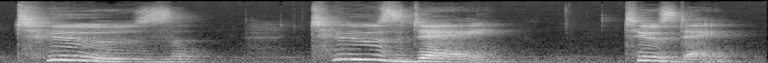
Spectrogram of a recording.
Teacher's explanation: We have the sounds t, oo, z. Vibrating z sound.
